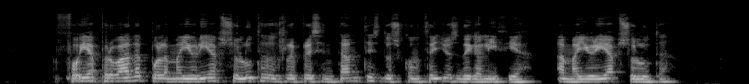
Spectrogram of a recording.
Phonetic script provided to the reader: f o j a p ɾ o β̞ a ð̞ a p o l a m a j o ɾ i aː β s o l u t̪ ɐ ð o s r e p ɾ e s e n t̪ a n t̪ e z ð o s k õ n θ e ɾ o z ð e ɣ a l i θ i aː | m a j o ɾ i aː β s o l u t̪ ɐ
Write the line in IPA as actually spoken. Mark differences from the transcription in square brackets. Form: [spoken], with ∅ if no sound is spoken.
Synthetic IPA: f o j a p ɾ o β̞ a ð̞ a p o l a m a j o ɾ i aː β s o l u t̪ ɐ ð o s r e p ɾ e s e n t̪ a n t̪ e z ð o s k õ n θ e [ʎ] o z ð e ɣ a l i θ [j] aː | m a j o ɾ i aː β s o l u t̪ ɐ

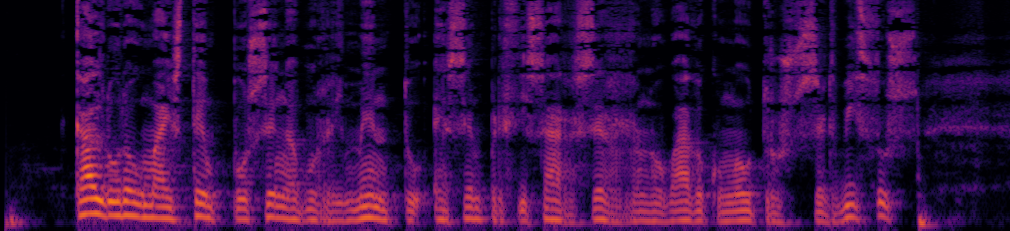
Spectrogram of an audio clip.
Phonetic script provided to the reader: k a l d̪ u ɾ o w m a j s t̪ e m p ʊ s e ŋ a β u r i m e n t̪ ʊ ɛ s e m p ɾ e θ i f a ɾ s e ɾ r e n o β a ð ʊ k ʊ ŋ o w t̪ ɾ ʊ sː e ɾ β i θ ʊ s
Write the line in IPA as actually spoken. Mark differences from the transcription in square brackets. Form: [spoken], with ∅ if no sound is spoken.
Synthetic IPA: k a l d̪ u ɾ o w m a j s t̪ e m p ʊ s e ŋ a β u r i m e n t̪ ʊ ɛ s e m p ɾ e θ i [s] a ɾ s e ɾ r e n o β a ð ʊ k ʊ ŋ o w t̪ ɾ ʊ sː e ɾ β i θ ʊ s

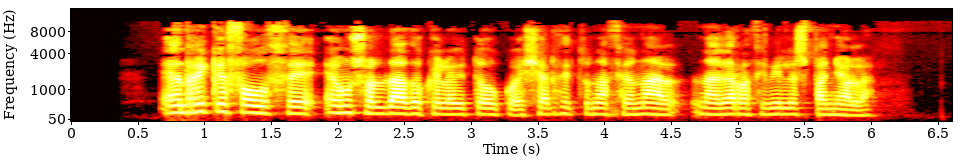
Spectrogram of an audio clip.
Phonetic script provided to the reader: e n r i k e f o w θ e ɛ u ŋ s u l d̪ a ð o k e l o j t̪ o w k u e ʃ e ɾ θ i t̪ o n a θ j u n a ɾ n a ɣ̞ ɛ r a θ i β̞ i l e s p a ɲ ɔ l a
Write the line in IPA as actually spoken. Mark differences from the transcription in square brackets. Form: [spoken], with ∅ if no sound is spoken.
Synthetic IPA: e n r i k e f o w θ e ɛ u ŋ s [o] l d̪ a ð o k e l o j t̪ o w k [o] e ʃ [ɛ] ɾ θ i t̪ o n a θ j [o] n a [l] n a ɣ̞ ɛ r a θ i β̞ i l e s p a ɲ ɔ l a

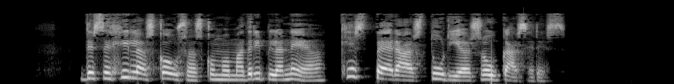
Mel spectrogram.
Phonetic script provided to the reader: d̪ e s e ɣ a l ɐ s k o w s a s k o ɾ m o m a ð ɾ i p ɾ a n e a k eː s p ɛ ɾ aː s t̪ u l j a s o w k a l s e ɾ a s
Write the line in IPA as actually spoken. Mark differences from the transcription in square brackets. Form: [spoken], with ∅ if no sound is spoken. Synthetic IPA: d̪ e s e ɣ [i] l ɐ s k o w s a s k o [∅] m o m a ð ɾ i p [l] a n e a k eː s p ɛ ɾ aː s t̪ u [ɾ] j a s o w k a [∅] s e ɾ [e] s

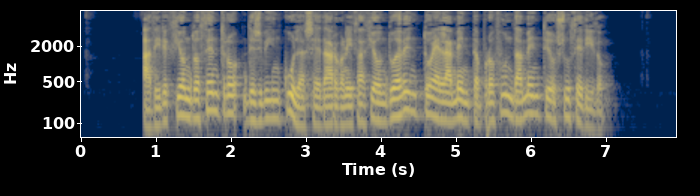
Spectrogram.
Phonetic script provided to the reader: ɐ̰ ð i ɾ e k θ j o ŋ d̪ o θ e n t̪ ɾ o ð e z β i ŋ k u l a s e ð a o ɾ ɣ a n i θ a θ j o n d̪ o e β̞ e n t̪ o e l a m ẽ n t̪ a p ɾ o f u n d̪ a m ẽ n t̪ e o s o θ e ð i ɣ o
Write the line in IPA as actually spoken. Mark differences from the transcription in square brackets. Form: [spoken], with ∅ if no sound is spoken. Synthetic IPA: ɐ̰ ð i ɾ e k θ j o [n] d̪ o θ e n t̪ ɾ o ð e z β i ŋ k u l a s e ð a o ɾ ɣ a n i θ a θ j o n d̪ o e β̞ e n t̪ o e l a m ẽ n t̪ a p ɾ o f u n d̪ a m ẽ n t̪ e o s [u] θ e ð i [ð] o

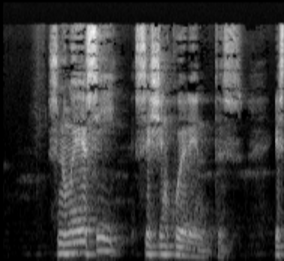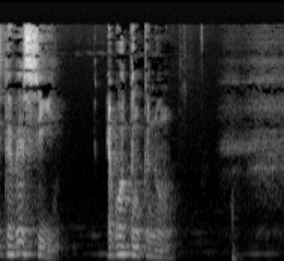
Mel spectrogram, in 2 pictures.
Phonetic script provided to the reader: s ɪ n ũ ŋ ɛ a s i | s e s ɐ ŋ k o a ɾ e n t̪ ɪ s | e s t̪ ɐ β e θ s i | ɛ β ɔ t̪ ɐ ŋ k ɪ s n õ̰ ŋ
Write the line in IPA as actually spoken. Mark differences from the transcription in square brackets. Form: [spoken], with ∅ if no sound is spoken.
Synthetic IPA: s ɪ n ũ ŋ ɛ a s i | s e [ʃ] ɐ ŋ k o [e] ɾ e n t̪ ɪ s | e s t̪ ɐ β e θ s i | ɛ β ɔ t̪ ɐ ŋ k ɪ [∅] n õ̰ ŋ

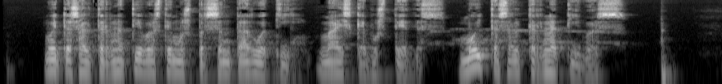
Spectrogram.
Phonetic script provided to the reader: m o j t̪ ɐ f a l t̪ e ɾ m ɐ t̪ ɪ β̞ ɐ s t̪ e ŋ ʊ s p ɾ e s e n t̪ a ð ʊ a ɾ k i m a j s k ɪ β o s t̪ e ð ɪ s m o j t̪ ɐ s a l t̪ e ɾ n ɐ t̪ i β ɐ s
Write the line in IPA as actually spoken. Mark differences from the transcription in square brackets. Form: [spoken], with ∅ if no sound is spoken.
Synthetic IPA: m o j t̪ ɐ [s] a l t̪ e ɾ [n] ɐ t̪ [i] β̞ ɐ s t̪ e [m] ʊ s p ɾ e s e n t̪ a ð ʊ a [∅] k i m a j s k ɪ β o s t̪ e ð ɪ s m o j t̪ ɐ s a l t̪ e ɾ n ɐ t̪ i β ɐ s

